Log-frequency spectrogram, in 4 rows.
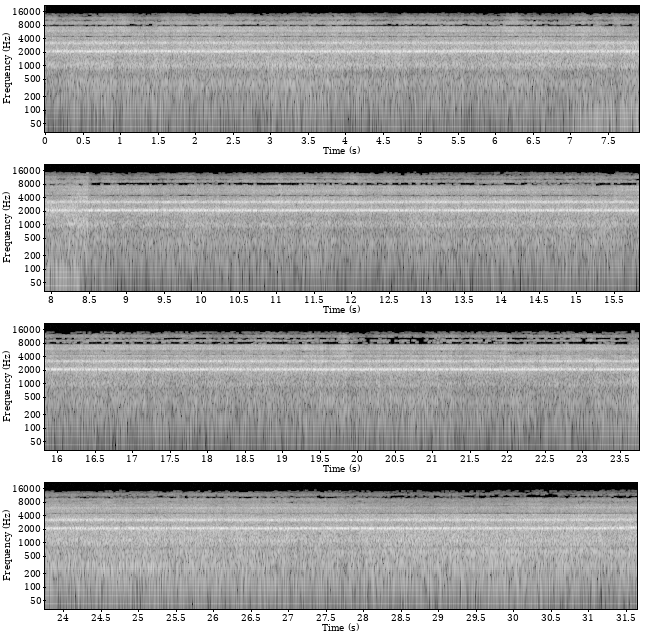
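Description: Pratt & Whitney F100 turbofan of a taxiing F-16 fighter: a steady high-pitched whine with one strong constant tone over a rushing jet noise. About three-quarters of the way through it grows louder and fuller.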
